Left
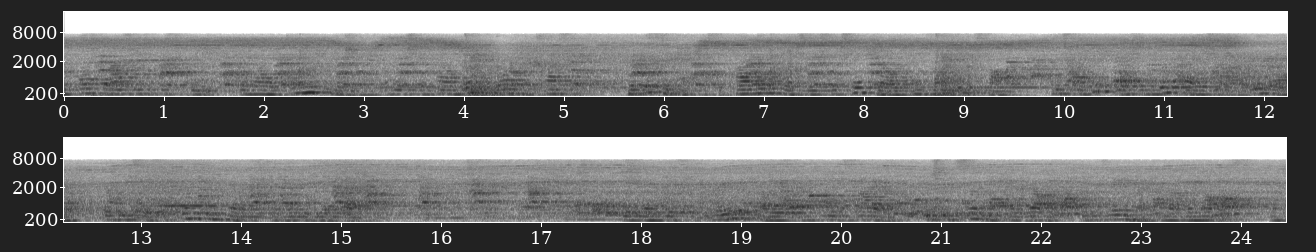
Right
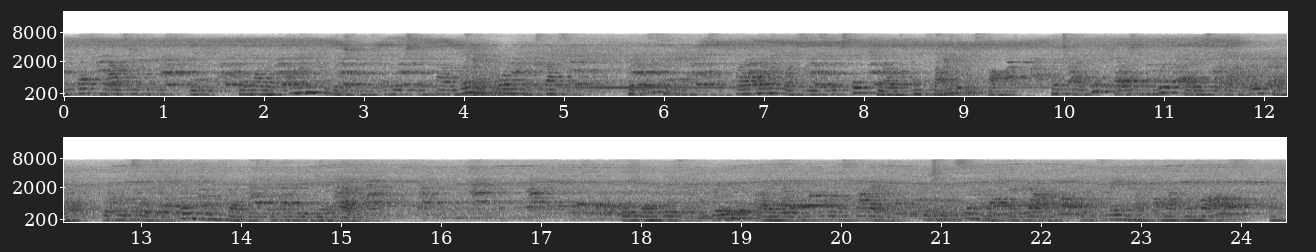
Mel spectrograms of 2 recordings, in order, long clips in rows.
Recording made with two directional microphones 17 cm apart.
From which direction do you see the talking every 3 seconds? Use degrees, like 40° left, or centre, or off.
70° right, 30° right, centre, 40° right, 60° right, 60° right, 60° right, 60° right.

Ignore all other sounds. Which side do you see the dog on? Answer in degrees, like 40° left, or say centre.
30° left.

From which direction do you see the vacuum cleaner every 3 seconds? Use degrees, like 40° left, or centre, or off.
60° left, 60° left, 60° left, 60° left, 60° left, 60° left, 10° left, 30° right.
